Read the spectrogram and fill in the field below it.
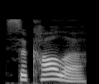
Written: ciqala

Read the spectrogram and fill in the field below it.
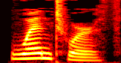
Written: wentworth

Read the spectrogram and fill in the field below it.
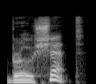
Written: brochette

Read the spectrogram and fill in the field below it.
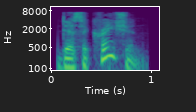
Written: desecration

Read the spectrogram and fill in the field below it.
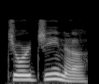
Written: georgina

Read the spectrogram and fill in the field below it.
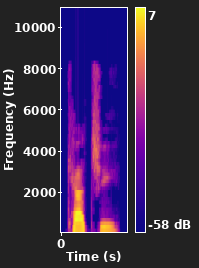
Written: cachi

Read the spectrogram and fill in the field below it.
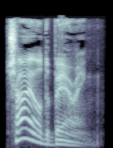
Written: childbearing

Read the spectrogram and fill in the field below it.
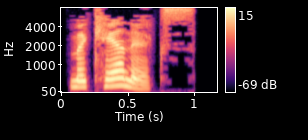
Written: mechanic's

